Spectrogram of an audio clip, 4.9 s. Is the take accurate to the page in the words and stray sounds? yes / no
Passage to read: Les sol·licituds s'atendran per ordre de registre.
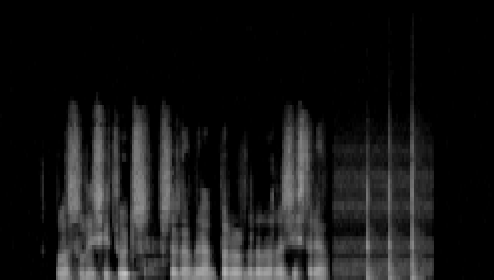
no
